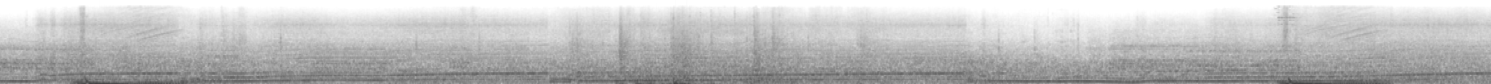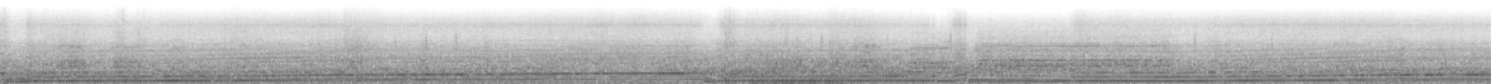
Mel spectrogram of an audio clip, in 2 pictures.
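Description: A car engine revs hard, rising in pitch through each gear and dropping at every gear change.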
